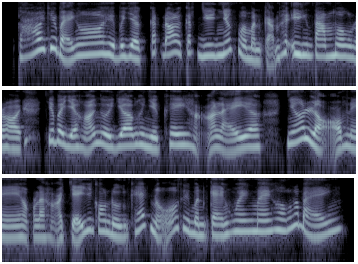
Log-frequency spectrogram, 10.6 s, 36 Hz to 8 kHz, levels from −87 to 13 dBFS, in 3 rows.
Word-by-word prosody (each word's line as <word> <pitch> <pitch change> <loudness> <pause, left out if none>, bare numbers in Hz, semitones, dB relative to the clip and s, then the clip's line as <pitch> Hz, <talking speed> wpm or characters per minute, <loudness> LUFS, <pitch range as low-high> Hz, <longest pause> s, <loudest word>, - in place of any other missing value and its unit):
Có 290 +11 0
chứ 420 - +5
bạn 195 +4 +1
ơi, 280 +3 +1
thì 260 - +3
bây 240 +1 -1
giờ 230 -3 +4
cách 310 - -6
đó 285 - +2
là 320 - -1
cách 310 +1 -7
duy 255 0 0
nhất 320 +8 0
mà 240 - +1
mình 195 -3 -1
cảm - - -3
thấy 315 - -1
yên 270 -3 +3
tâm 250 0 +2
hơn 245 -2 +2
rồi, 195 -4 +1 0.3
chứ 305 - -1
bây 275 -4 +3
giờ 210 -1 +2
hỏi 200 +3 0
người 230 -6 +1
dân 225 +2 +4
thì 240 - +1
nhiều 195 -4 +1
khi 240 -1 +1
họ 210 -2 -2
lại, 185 0 +1
ờ, 210 0 +2 0.3
nhớ 280 +7 0
lộn 285 -9 +2
nè, 180 -3 -2
hoặc 180 -1 -4
là 180 0 0
họ 175 -1 -4
chỉ - - +1
những 280 - -2
con 265 -2 -2
đường 185 -4 -1
khác 330 +8 -4
nữa 320 - -2
thì 305 - -1
mình 215 -5 -1
càng 205 +1 -1
hoang 260 +1 -1
mang 260 0 0
hơn 285 +2 -1
đó 400 - 0
bạn. 225 - -3
245 Hz, 300 wpm, -23 LUFS, 205-275 Hz, 0.3 s, chứ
